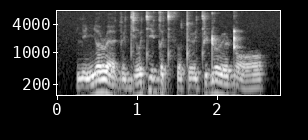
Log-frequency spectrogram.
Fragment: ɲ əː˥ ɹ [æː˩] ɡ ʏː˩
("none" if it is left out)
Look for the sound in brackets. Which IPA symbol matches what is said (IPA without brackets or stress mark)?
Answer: ɛː˩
